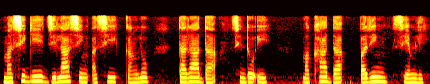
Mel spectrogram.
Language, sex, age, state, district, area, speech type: Manipuri, female, 30-45, Manipur, Kangpokpi, urban, read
